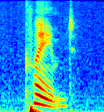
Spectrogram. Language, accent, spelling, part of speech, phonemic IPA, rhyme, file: English, US, claimed, verb, /kleɪmd/, -eɪmd, En-us-claimed.ogg
- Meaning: simple past and past participle of claim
